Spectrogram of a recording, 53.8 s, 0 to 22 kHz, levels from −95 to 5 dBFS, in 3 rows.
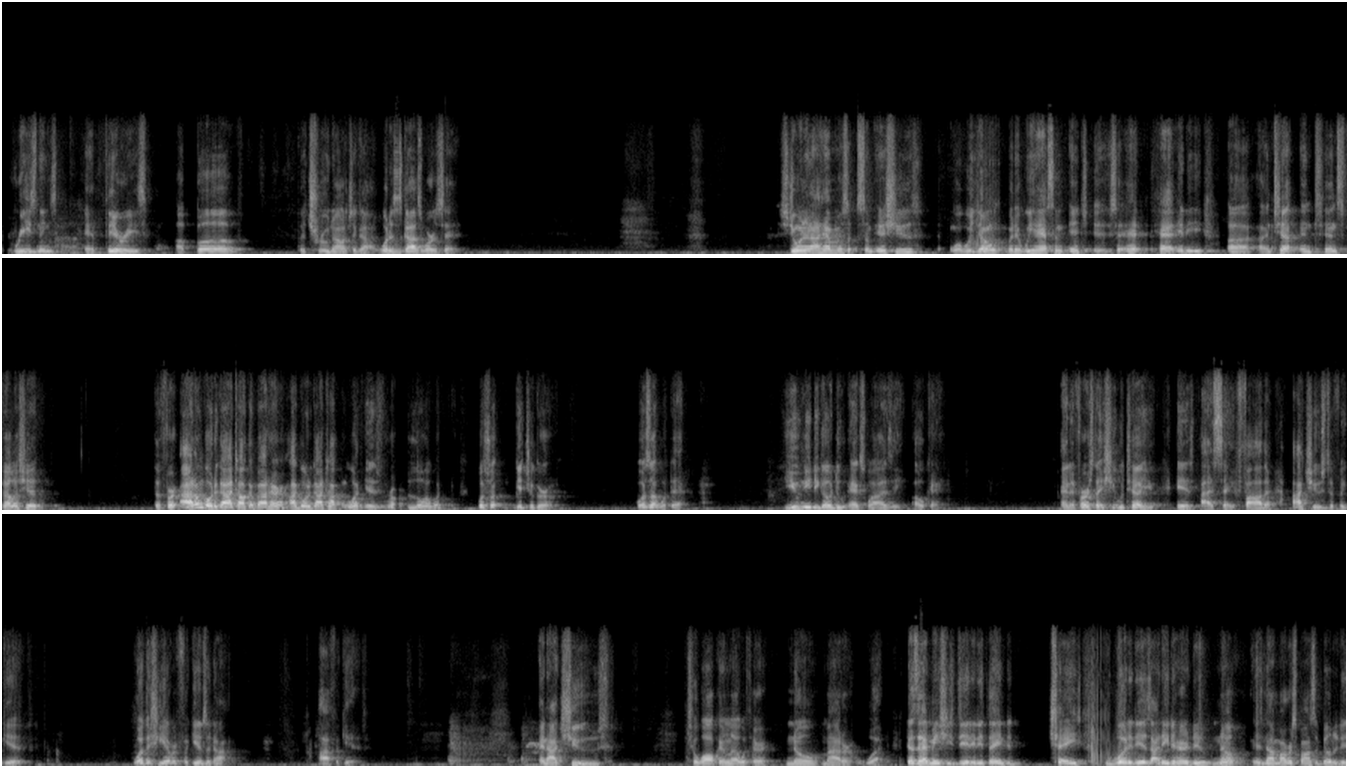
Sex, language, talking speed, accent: male, English, 145 wpm, American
